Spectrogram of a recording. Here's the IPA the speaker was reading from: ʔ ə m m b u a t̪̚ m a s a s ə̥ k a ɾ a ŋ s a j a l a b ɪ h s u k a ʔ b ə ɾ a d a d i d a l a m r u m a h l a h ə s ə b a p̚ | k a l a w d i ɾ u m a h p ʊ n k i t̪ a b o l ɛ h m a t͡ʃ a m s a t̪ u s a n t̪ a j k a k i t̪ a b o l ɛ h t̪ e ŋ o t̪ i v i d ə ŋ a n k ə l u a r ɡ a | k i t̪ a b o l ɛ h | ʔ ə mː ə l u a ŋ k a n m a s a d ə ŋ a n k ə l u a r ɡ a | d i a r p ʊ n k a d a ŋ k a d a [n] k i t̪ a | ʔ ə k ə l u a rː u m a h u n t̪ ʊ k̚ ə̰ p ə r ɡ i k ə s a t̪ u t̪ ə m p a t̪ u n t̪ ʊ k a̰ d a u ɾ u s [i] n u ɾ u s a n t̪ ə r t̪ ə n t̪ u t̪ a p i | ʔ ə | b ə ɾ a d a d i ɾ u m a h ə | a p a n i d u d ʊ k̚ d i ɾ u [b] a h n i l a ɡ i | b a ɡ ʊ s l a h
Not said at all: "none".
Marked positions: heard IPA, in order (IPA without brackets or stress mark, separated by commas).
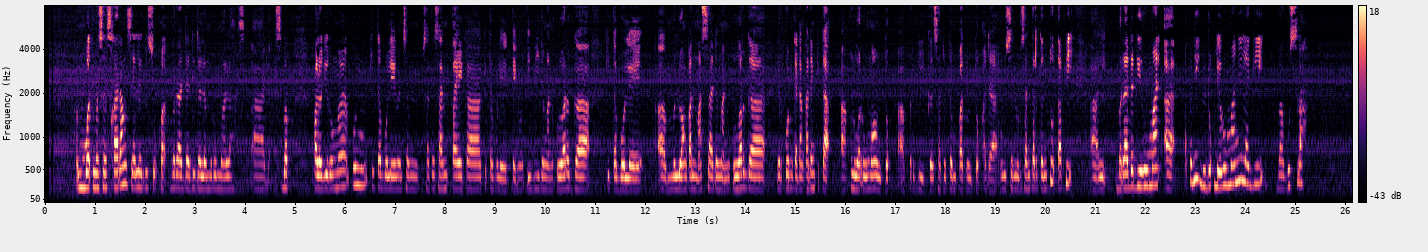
ŋ, a, m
